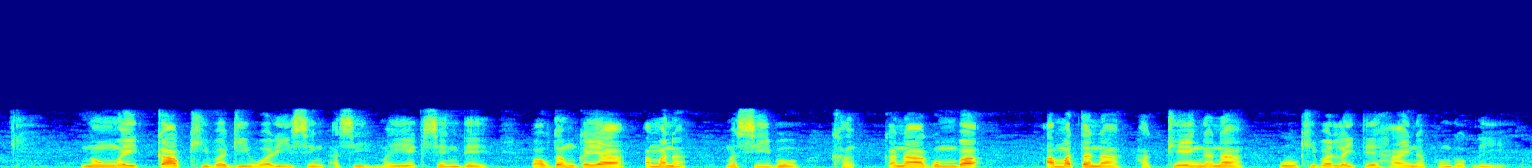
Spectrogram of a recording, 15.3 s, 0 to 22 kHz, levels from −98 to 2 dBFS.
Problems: constant background noise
